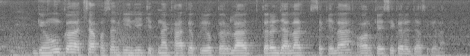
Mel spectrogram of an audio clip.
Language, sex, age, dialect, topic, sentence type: Bhojpuri, male, 18-24, Western, agriculture, question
